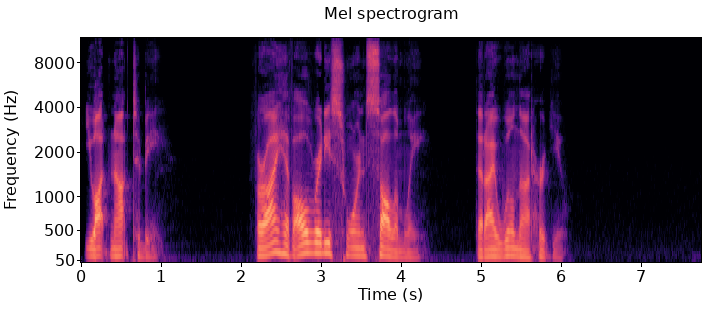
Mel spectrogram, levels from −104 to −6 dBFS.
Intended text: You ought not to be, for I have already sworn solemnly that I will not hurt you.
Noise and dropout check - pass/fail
pass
